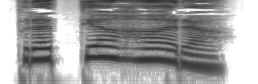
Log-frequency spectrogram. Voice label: "ಪ್ರತ್ಯಾಹಾರ", Kannada; pratyāhāra; noun

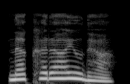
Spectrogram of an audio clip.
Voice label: "ನಖರಾಯುಧ", Kannada; nakharāyudha; noun

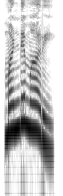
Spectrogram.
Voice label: "ಮಂಡೆಮಾರಿ", Kannada

